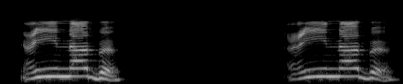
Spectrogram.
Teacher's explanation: stop کریں گے تو با ساکن ہو جائے گا اور با کے اوپر قلقلہ آ جائے گا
